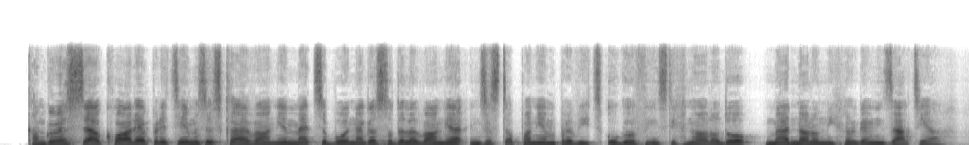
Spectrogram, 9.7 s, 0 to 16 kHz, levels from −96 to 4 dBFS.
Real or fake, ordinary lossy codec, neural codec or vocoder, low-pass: fake; none; codec, 16 kHz in and 24 kHz out, 0.4 kbps, LongCat-Audio-Codec, two codebook decoder; 10.8 kHz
